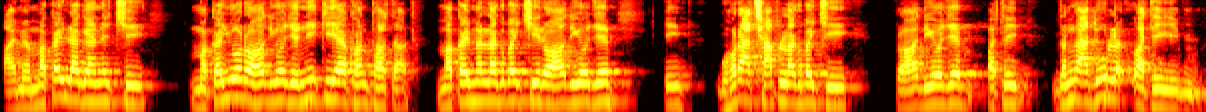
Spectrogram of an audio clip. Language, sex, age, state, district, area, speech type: Maithili, male, 60+, Bihar, Samastipur, rural, spontaneous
